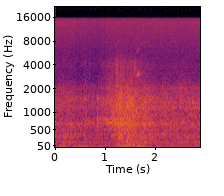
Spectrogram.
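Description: A truck rushes past in the opposite direction with a brief whoosh.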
